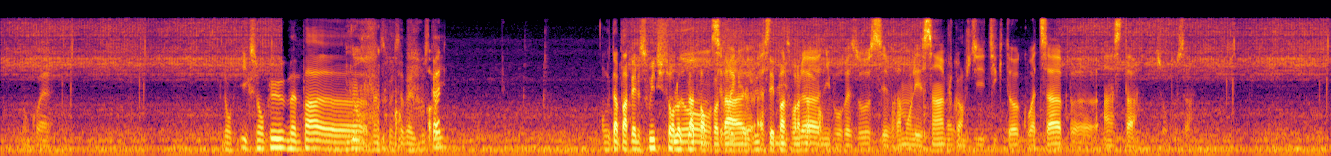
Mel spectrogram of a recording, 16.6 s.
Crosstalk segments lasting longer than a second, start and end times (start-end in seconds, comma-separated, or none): 4.3-5.5, 8.4-10.4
